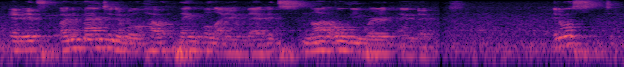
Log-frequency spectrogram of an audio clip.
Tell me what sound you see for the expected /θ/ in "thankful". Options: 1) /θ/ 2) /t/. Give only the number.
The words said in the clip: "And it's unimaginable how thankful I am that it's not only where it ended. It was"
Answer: 1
